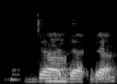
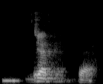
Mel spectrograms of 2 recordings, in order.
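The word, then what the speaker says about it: جدّ: Jadada katanya gitu. Nggak ada, mereka nggak akan mengucapkan jadada. Mereka ucapkannya jadda. Nggak diucapkan jadada.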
